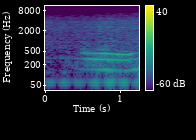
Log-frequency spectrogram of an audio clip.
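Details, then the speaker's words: Adult's low, drawn-out rumbling groan heard during a live talk show, identified as the speaker's stomach growling; normal borborygmi. "And that that noise you hear, it's my stomach growling. Okay."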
